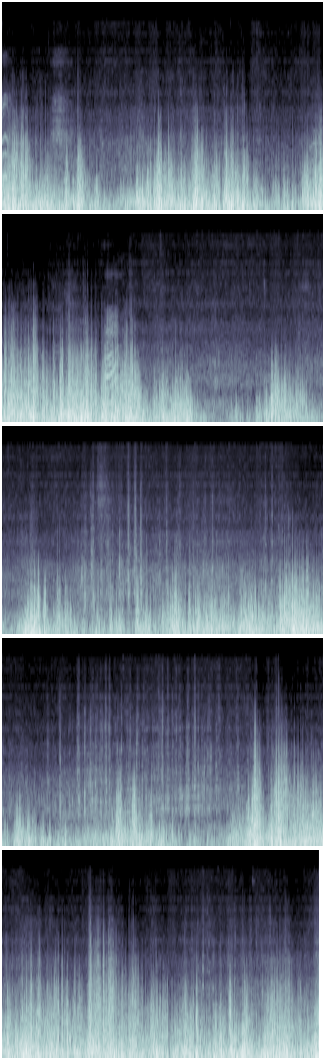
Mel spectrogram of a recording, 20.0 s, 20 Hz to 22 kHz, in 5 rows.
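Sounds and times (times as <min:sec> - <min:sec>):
gusty wind buffeting microphone: 0:00.0 - 0:20.0.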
